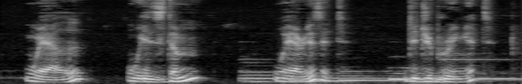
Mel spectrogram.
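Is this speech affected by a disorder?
No.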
